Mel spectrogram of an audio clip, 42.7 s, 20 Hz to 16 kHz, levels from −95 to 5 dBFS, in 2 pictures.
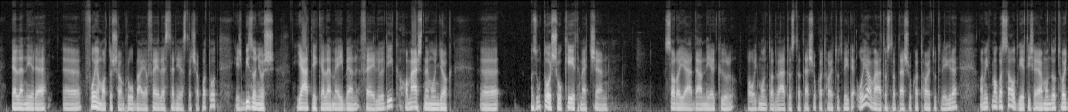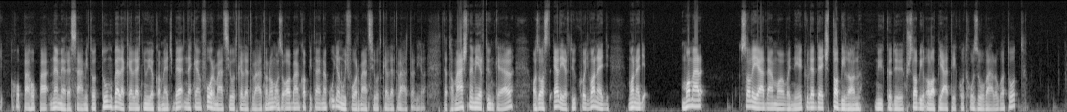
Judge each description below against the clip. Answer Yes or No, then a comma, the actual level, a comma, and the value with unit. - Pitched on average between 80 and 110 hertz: Yes, low, 105 Hz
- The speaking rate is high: No, average, 120 wpm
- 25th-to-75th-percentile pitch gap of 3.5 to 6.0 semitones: No, average, 3.0 semitones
